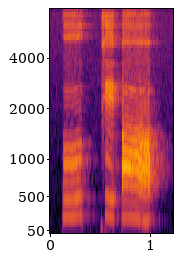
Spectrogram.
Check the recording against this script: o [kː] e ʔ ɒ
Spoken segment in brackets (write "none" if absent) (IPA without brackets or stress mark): kː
